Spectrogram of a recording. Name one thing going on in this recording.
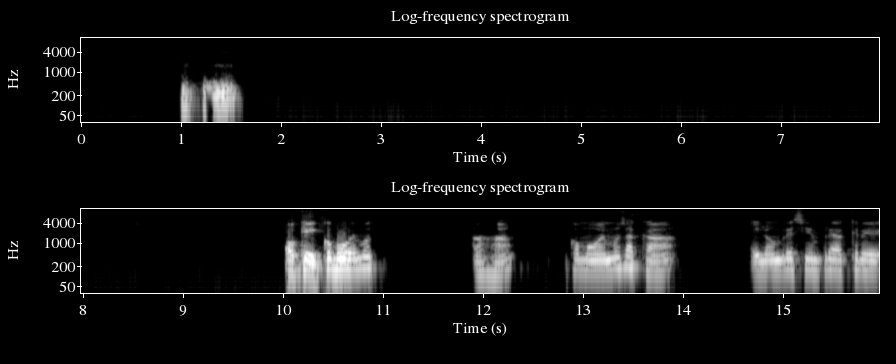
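A young man speaks over an online call in short bursts.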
